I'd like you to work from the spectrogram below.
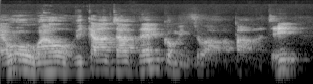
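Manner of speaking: low, soft, disdainful society voice; snobbish refusal. Acted. Society people exclude newcomers from the party, snobbishly. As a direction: turn them down with hushed snobbery.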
